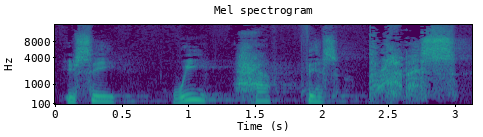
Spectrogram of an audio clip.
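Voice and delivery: slow, soft whisper of a promise. Real, not acted. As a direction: breathe the words out gently.

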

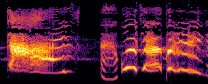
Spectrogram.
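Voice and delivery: loud, high wailing cry, slow on the end; hammed-up panicked coach wailing; mock crying coach. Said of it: "Now he's, like, crying".

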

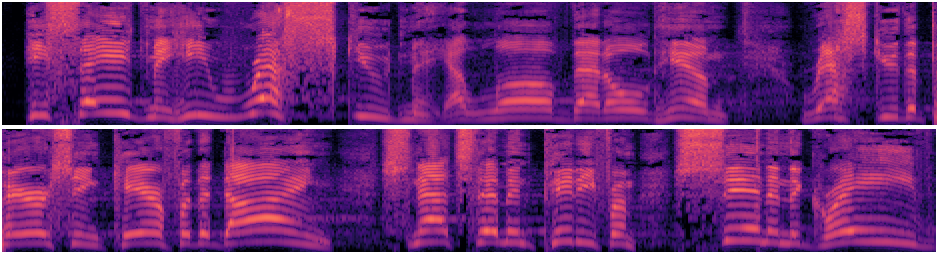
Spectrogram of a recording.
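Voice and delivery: high, loud, driving sermon delivery; full-force preaching. Real, not acted. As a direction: preach it out to the whole church.

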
